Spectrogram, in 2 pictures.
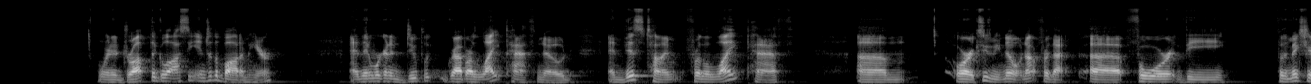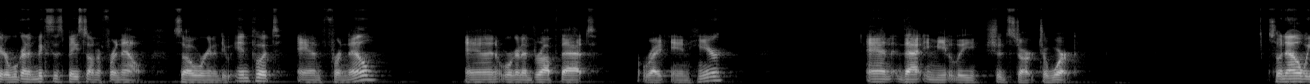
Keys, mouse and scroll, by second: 0.5 click, 0.7 middle click, 1.9 click, 3.4 click, 4.0-4.4 scroll down 4, 4.2 middle click, 4.9 click, 5.2 scroll up 2, 5.5 middle click, 6.0 scroll up 2, 6.8 middle click, 6.8 scroll up 1, 8.2-8.6 scroll down 4, 8.8 middle click, 10.3 middle click, 10.6-11.9 scroll up 4, 11.0 middle click, 13.0 click, 14.8 shift+a, 17.1 g, 18.2 click, 24.1-24.7 scroll down 5, 24.5 middle click, 25.4 click, 25.9 click.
